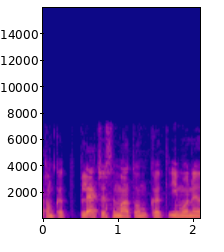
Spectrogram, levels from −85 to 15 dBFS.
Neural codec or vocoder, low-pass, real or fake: none; 7.2 kHz; real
